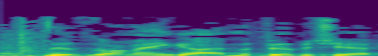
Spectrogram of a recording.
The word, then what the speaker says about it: Mephibosheth: How do you say this name? It's a big old biggin. So I did this. It's Mephibosheth. Mephibosheth. So let's say it together.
